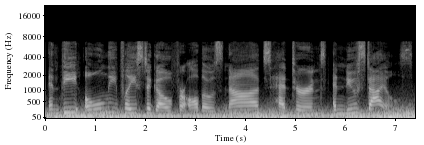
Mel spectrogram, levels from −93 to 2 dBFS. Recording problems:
wrong speed and pitch; too slow and too low; 0.6 times normal speed
high frequencies cut off; noticeable; nothing above 6.5 kHz
low rumble; noticeable; throughout; 15 dB below the speech

